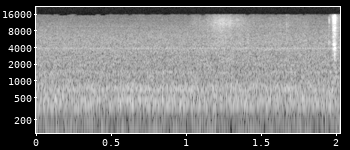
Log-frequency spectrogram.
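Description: Steady low hum and hiss of background room noise.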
